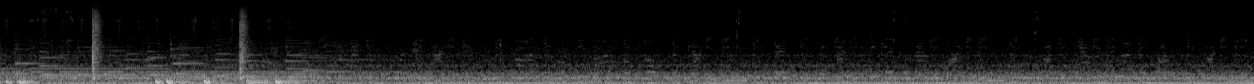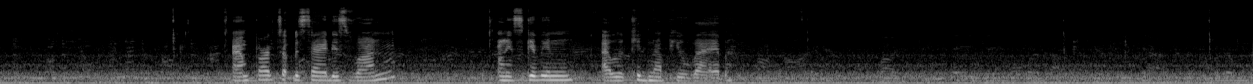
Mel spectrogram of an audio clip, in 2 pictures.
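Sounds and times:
low rumble in car cabin: 0:00.0 - 0:25.0.

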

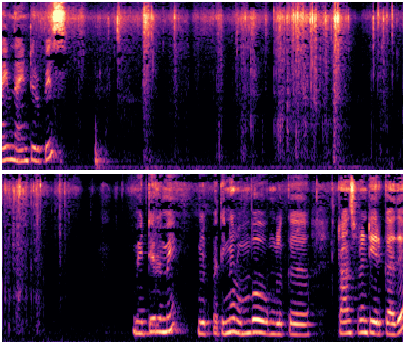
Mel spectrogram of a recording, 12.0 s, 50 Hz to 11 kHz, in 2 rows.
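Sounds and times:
cloth rustling: 0:00.3 - 0:09.2.

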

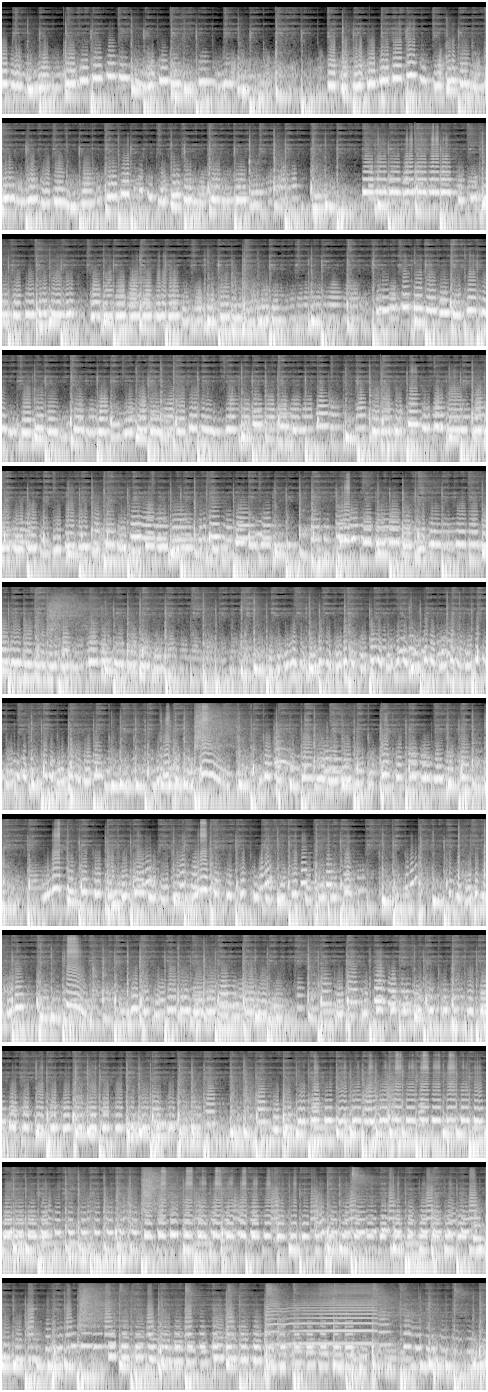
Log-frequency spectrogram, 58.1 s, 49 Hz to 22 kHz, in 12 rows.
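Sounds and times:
brass section playing melody: 0:00.0 - 0:58.0
busy drum kit: 0:00.0 - 0:58.0.

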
